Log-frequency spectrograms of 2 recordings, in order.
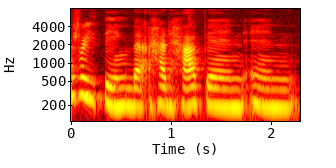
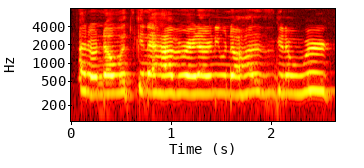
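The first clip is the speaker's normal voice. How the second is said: fast and loud, higher; flustered rush; 7 semitones higher, 8 dB louder, much faster than usual. Retold or imitated. Woman flustered by God's plan, fast and loud. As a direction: tumble it out in a panic.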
